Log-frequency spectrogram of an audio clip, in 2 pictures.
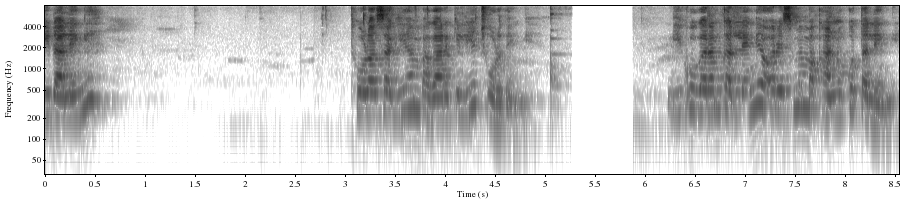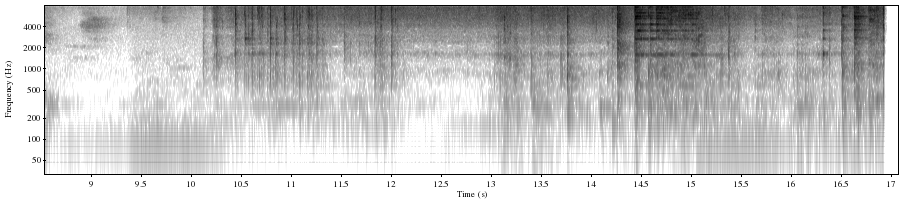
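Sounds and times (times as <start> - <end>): seeds sizzling in hot ghee: 10.1 - 17.0.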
